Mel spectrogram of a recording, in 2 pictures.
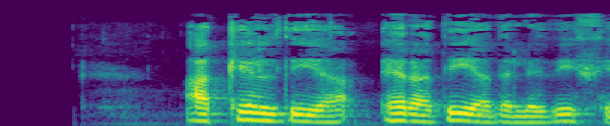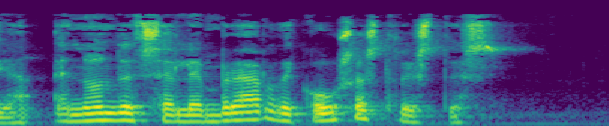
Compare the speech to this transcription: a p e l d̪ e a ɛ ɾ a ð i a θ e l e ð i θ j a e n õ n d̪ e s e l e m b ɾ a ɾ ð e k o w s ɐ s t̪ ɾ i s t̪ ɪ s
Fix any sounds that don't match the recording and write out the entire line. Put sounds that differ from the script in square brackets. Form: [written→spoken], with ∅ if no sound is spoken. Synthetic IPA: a [p→k] e l d̪ [e→i] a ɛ ɾ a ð i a [θ→ð] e l e ð i θ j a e n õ n d̪ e s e l e m b ɾ a ɾ ð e k o w s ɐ s t̪ ɾ i s t̪ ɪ s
